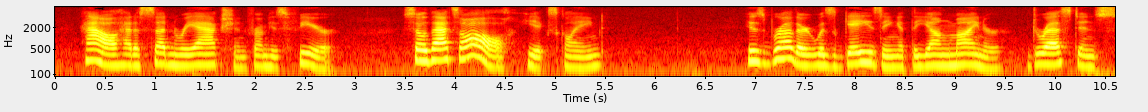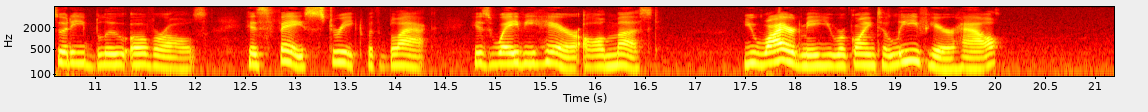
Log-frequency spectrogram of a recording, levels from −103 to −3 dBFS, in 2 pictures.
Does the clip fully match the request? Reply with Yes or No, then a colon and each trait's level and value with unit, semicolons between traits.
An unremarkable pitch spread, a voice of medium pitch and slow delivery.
Yes: average, 3.3 semitones; medium, 180 Hz; slow, 130 wpm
